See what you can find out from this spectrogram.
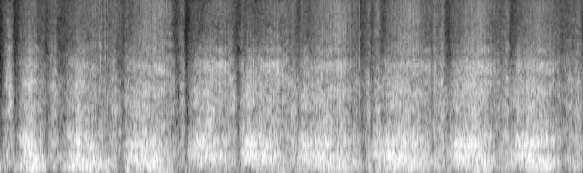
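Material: Foam.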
